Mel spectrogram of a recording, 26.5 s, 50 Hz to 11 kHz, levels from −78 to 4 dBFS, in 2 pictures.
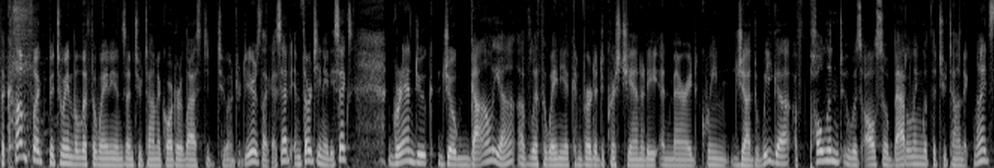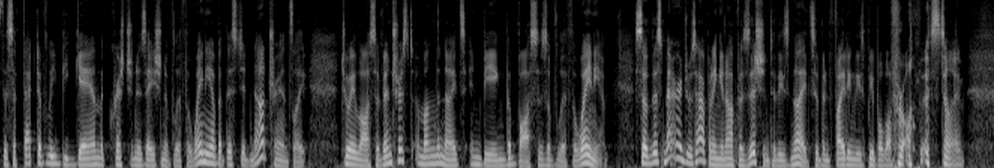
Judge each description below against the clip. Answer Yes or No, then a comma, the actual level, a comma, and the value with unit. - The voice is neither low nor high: No, low, 125 Hz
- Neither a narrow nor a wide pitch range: Yes, average, 4.5 semitones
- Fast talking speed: No, average, 190 wpm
